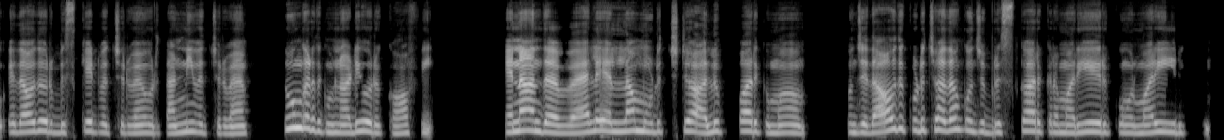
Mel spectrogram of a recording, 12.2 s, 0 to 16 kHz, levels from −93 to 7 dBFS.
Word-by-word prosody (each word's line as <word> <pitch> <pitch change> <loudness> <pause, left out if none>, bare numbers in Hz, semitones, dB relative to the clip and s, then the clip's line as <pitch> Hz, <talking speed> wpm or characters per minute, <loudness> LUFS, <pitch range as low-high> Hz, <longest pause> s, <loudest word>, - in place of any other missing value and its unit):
ஏதாது 230 +3 0
ஒரு 230 - -6
பிஸ்கெட் 220 +2 -3
வச்சுருவேன, 205 0 -4
ஒரு 195 - -12
தண்ணி 225 +5 0
வச்சுருவேன். 190 -1 -3 0.4
தூங்குறதுக்கு 310 -8 +3
முன்னாடி 210 +2 0
ஒரு 205 - -3 0.2
காஃபி. 205 +2 -6 0.8
ஏன்னா 255 +3 +9
அந்த 240 -3 +3 0.2
வேலையெல்லாம் 250 +3 +3
முடிச்சுட்டு 235 +2 -5
அலுப்பா 245 +4 -2
இருக்குமா 210 -2 -4 0.6
கொஞ்ச 220 -1 -6
எதாது 270 +8 +3
குடிச்சா 275 +1 -2
தான் 290 +1 0
கொஞ்ச 245 -3 -4
பிரிஸ்கா 225 +4 -1
இருக்கிற 225 -2 -7
மாரியே 220 +3 0
இருக்கும். 210 -1 -7
ஒரு 200 - -6
மாரி 225 +3 0
இருக்கும். 205 -1 -14
225 Hz, 140 wpm, -23 LUFS, 210-250 Hz, 0.8 s, ஏன்னா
